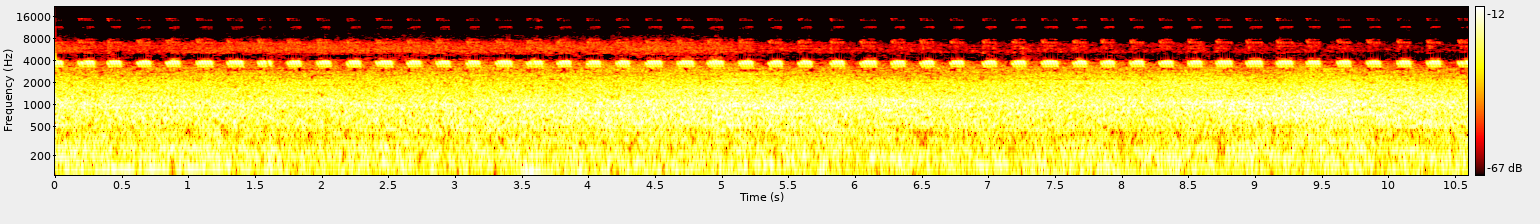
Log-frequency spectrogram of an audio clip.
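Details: Cricket singing at night in search of a mate: a steady stream of short, high, pulsed chirps, about four a second, unbroken over a constant soft hiss.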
